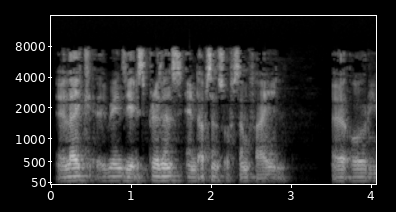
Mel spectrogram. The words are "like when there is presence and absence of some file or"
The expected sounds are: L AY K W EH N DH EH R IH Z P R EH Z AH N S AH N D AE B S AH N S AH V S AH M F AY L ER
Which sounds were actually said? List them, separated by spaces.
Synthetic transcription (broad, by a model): L AY K W EH N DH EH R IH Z P R EH Z AH N S AH N D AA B S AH N S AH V S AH M F AY L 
